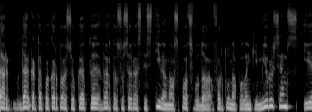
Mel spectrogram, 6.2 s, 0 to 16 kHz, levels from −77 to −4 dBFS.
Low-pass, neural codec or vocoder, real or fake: 14.4 kHz; autoencoder, 48 kHz, 128 numbers a frame, DAC-VAE, trained on Japanese speech; fake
